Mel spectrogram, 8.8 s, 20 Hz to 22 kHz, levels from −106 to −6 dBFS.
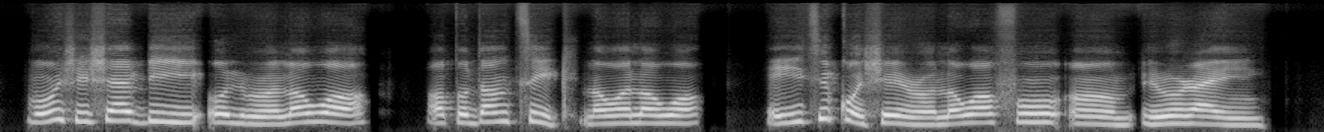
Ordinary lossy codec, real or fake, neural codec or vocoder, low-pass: none; fake; autoencoder, 48 kHz, 32 numbers a frame, DAC-VAE, trained on Japanese speech; none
